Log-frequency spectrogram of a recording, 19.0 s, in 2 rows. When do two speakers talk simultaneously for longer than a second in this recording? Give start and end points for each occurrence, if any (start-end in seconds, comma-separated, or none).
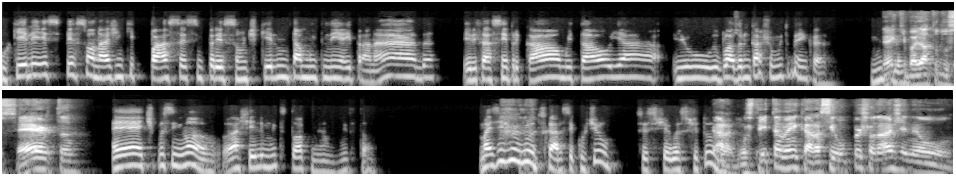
none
